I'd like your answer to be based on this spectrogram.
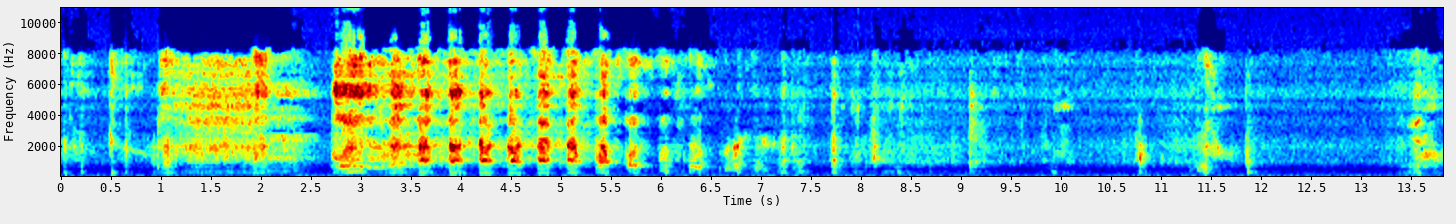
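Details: Harsh, rapid run of about a dozen coughs after a strained breath, tapering into weaker coughs, from an adult man who says he is still sick, coughing after smoking from a vaporizer: coughing fit.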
